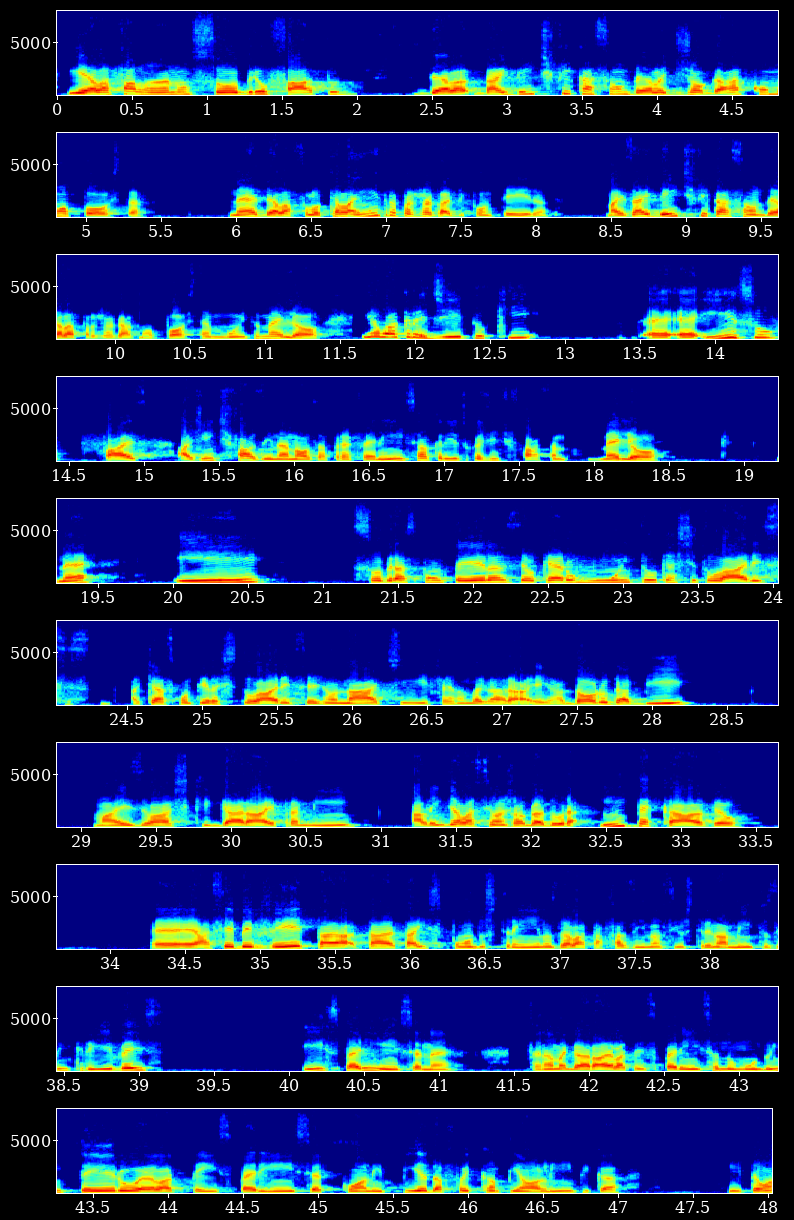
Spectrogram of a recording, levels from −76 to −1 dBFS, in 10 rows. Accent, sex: Brazilian, male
